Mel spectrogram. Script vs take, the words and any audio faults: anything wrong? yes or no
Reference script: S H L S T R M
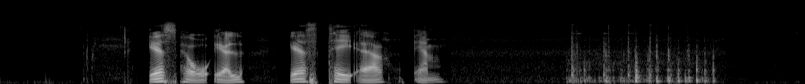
yes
